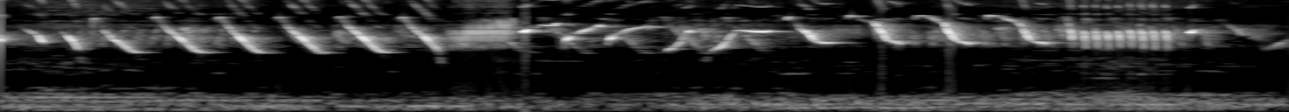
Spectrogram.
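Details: Canary youngster learning its song, starting long rolls: regular series of downslurred whistled notes, about three per second, running into jumbled chirps and a short rapid trill, over a steady low background hum.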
